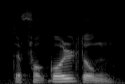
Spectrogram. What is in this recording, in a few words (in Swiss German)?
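"vergoldung", Bas Rhin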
